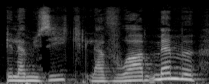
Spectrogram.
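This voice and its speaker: Speaking in a fairly low, unhurried voice, this interview guest from Clermont-Ferrand in France works as a singer in hospitals. Her talk is lively and full of anecdotes, and she performs the quoted dialogue as she tells each story.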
